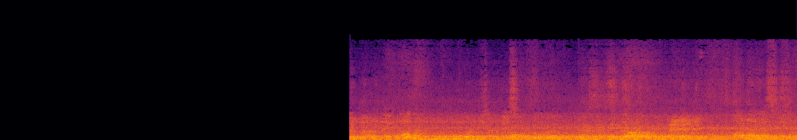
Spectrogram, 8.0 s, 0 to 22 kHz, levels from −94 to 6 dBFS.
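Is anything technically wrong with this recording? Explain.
Yes, there are two faults.

Audio dropout to silence, from the very start to 3.50 s: the clip opens in silence, with no room tone or hiss, and the sound only arrives at 3.50 s, entering mid-flow rather than fading up. This likely comes from the input being lost, through a disconnected device, a broken link or an accidental mute, while the recorder kept writing silence. Anything that happened during those seconds is simply absent.

Doubled audio track, from 5.79 s to the end: a second full-band copy of the sound appears abruptly, trailing the original by roughly 150 ms and sitting around 5 dB quieter. It carries no reverberant decay or room colouring, so it reads as a clean, distinct repeat rather than an echo. The likely cause is the same signal being mixed in twice, via a slower second capture path or two misaligned copies in an edit.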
